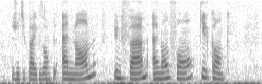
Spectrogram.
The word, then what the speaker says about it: homme: Un H qui ne se prononce pas. L'homme, vous voyez, homme, il commence par H qui est muet.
